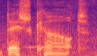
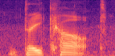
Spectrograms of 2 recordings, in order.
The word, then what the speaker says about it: Descartes: to the town and I'm going to say it like an Englishman desk cart Descartes uh you know the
